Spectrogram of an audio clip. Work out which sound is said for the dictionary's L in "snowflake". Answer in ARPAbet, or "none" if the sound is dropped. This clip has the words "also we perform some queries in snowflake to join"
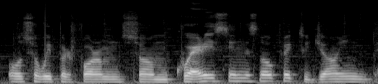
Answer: none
